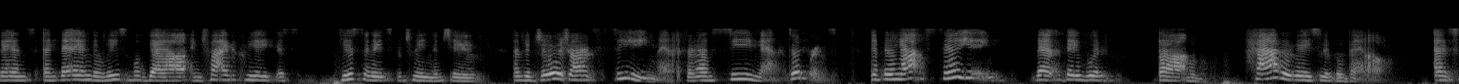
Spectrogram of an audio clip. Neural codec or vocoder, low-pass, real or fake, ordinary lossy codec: codec, 16 kHz, 0.5 kbps, FreqCodec, smaller model; 5.4 kHz; fake; AAC, 48 kbps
